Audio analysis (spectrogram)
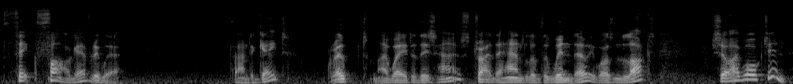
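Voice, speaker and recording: An actor with a British accent playing an inquisitive, composed engineer in a radio drama, urbane and conversational. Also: male voice, lowish voice, huge pitch swings, moderate pace, slightly rough, exaggerated voice. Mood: matter-of-fact. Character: inquisitive, coolly composed stranger, a male engineer.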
